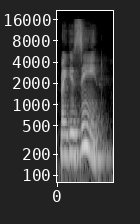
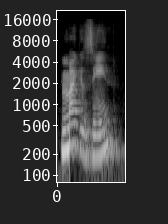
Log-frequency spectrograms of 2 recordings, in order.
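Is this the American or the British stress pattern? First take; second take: British; American. First: The stress falls as in British English. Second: The stress falls as in American English. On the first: "British magazine" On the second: "American magazine"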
